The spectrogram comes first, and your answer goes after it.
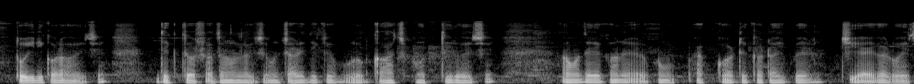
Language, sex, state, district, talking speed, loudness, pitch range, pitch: Bengali, male, West Bengal, Jalpaiguri, 140 wpm, -21 LUFS, 90-100 Hz, 95 Hz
